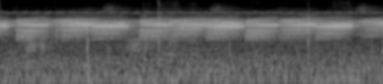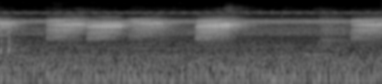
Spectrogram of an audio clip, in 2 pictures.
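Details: Frogs calling in a dense chorus, overlapping bursts of high rasping croaks about half a second to a second long, repeated almost without pause, with a faint steady high hiss throughout.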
